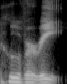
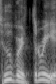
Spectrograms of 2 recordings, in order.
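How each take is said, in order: First: The name ends with a short ee sound. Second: The name ends with the separate word three. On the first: The speaker calls it wrong. "It's not Hoovery" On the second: The speaker calls it right. "it's it's Hoover three"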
